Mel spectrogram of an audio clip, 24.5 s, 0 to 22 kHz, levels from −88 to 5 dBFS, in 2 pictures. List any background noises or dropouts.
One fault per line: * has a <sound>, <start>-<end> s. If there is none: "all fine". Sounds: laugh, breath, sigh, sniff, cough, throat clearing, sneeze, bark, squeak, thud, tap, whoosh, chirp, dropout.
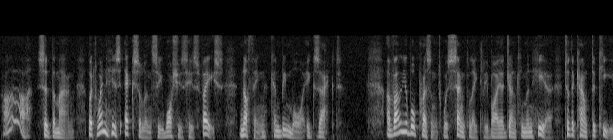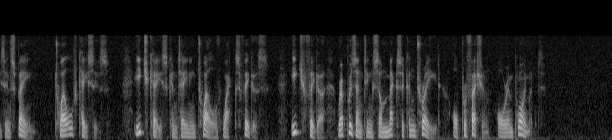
all fine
